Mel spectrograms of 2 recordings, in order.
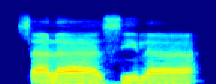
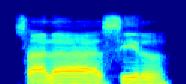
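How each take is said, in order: First: The word ends with a long vowel. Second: The word ends with a consonant. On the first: "Alifnya hanya dibaca hanya ketika ketika waqaf" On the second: "dihapus alifnya"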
